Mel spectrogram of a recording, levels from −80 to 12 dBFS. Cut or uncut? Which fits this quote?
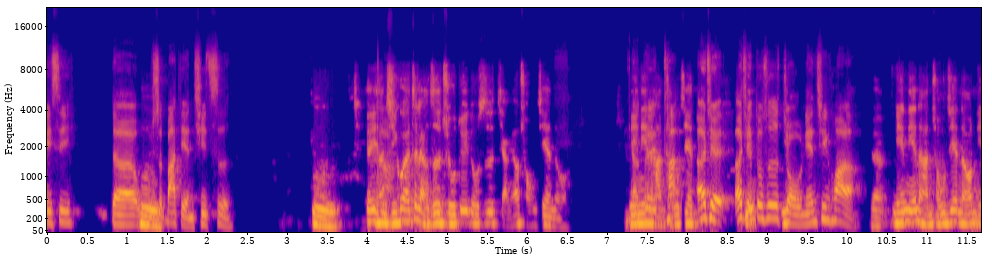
cut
